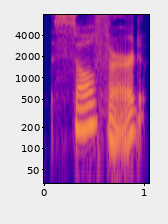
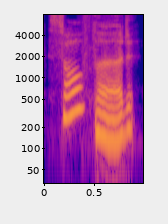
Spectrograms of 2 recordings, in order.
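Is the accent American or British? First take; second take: American; British. First: It is said in an American accent. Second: It is said in a British accent.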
